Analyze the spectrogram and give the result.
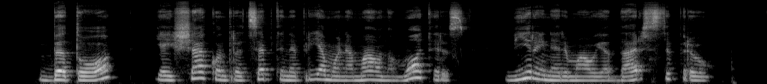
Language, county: Lithuanian, Vilnius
